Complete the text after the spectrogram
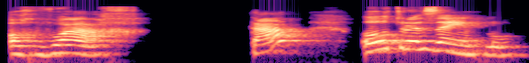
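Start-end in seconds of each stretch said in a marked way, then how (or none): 0.1-0.9 Au revoir com o E caído, quase o hvoa; como nativo. Shown as a demonstration. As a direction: fale Au revoir deixando o E cair. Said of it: "falar como um nativo". (Au revoir nativo)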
